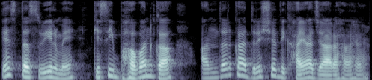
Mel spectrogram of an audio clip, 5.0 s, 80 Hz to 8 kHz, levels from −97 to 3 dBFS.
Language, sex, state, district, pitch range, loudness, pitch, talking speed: Hindi, male, Jharkhand, Ranchi, 120-165 Hz, -21 LUFS, 145 Hz, 155 wpm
